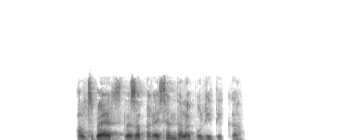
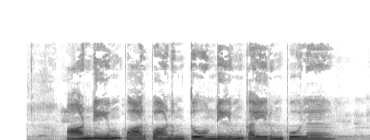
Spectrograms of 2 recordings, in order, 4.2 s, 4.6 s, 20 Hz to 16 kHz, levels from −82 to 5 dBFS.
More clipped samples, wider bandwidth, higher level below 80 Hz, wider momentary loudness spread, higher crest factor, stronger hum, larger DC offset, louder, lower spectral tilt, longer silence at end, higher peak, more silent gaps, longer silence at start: neither; second, 7.8 kHz vs 11.5 kHz; second, -72 dBFS vs -50 dBFS; first, 18 LU vs 10 LU; first, 22 dB vs 14 dB; neither; neither; second, -23 LUFS vs -17 LUFS; second, -3.5 dB/octave vs -6 dB/octave; first, 1.25 s vs 0.45 s; about the same, -4 dBFS vs -4 dBFS; neither; about the same, 0.95 s vs 0.85 s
